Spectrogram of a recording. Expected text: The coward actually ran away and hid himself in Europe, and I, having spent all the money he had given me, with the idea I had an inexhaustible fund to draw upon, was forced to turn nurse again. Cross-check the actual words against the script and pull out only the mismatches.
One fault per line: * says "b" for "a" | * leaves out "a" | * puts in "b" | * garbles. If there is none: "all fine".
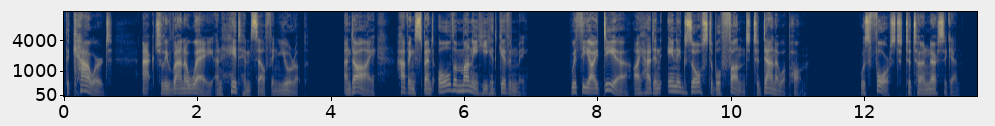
* says "dano" for "draw"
